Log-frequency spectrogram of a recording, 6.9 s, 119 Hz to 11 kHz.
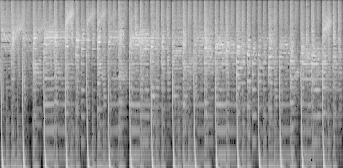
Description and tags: TR LOOP - 0502
goa goa-trance goatrance loop psy psy-trance psytrance trance
loop, trance, psytrance, goatrance, goa-trance, psy-trance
